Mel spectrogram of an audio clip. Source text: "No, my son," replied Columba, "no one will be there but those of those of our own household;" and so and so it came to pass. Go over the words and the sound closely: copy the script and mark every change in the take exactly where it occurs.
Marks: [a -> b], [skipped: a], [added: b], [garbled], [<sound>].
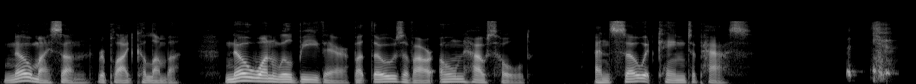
"No, my son," replied Columba, "no one will be there but those of [skipped: those of] our own household;" and so [skipped: and so] it came to pass. [sneeze]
